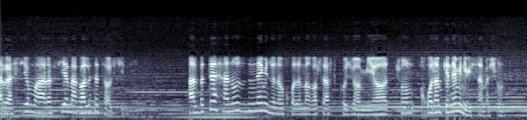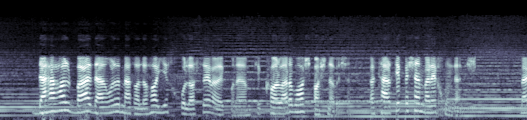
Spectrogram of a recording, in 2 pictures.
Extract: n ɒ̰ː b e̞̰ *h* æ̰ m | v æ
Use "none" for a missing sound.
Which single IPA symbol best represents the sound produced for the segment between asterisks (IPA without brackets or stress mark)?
ʃ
